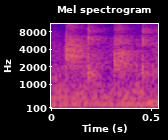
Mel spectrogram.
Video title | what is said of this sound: The 1956 Western Auto Wizard Model 6J3605-A Rol Aire Fan - Restoration & Demonstration | when you hear the ball rattle you still have to shake it for like another minute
